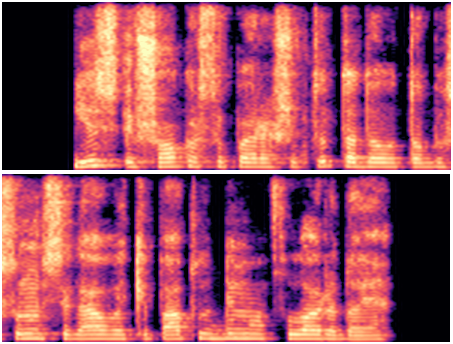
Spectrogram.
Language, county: Lithuanian, Šiauliai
